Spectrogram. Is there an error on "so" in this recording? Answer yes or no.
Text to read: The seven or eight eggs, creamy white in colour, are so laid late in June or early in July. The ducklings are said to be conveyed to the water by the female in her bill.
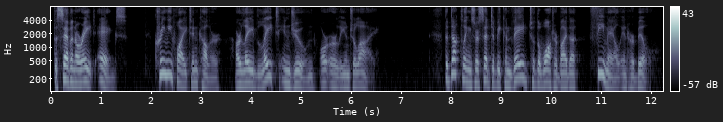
yes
